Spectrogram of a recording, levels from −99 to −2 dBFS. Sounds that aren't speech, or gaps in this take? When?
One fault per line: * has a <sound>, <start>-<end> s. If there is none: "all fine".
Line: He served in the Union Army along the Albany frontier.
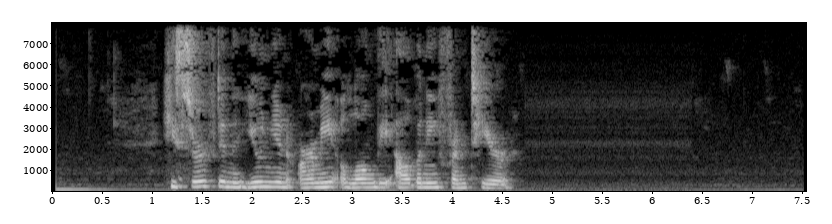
all fine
